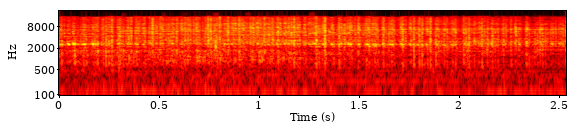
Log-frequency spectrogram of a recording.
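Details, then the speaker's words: Budget RC buggy (Rui Chuang QY1802A) at full throttle drive-by: high whine with fast raspy ticking like a card hitting bicycle spokes, grindy gears noted; gear mesh noise suspected. "Sounds like there's a card hitting the spokes in there. It does. On a bicycle."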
